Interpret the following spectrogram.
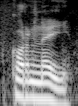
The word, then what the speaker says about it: Cornet: Officially, it's pronounced Cornet. When a Dutch person reads my name, he knows how to pronounce it. Foreigners, though, they tend to struggle.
